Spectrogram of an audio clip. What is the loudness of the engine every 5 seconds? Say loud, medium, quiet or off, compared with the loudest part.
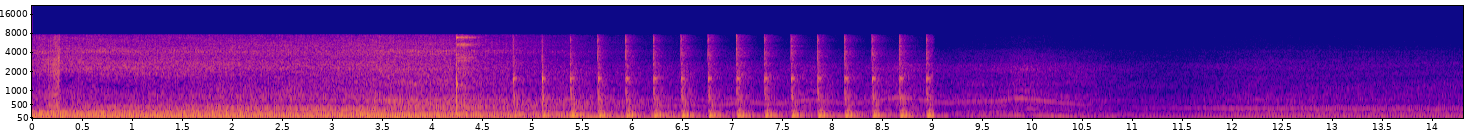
loud, quiet, quiet.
